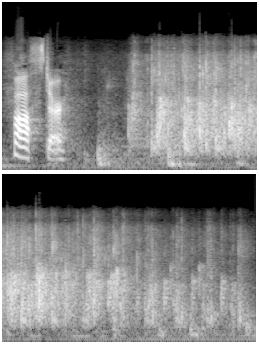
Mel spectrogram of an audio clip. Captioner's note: audience applauding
